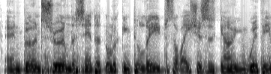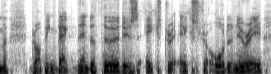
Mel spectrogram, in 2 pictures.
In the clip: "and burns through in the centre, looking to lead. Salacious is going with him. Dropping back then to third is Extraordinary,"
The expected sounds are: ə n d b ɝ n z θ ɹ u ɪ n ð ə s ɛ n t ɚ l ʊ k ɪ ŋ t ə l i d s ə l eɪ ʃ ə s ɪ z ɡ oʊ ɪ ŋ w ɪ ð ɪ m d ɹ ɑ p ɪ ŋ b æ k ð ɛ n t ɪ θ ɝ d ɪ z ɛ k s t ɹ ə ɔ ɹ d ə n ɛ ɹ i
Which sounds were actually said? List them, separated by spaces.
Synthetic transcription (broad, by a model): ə n b ɝ n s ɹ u ɪ n ð ə s ɛ n t ɚ l ʊ k ɪ ŋ t ə l i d s ə l eɪ ʃ ə s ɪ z ɡ oʊ ɪ ŋ w ɪ ð ɪ m d ɹ ɑ p ɪ ŋ b æ k ð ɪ n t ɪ θ ɝ d ɪ z ɛ k s t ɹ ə ɔ ɹ d n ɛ ɹ i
